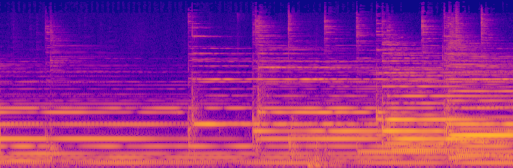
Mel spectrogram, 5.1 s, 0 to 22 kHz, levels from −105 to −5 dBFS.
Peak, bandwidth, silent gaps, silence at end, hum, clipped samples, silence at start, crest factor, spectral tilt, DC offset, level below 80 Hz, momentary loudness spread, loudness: -12 dBFS; 18.5 kHz; none; 0 s; none; under 0.1%; 0 s; 16 dB; -4 dB/octave; under 0.1%; -56 dBFS; 12 LU; -28 LUFS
